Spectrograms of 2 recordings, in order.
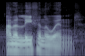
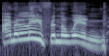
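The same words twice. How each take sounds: First: It is said in a normal, plain voice. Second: It is said loudly with a raised pitch.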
